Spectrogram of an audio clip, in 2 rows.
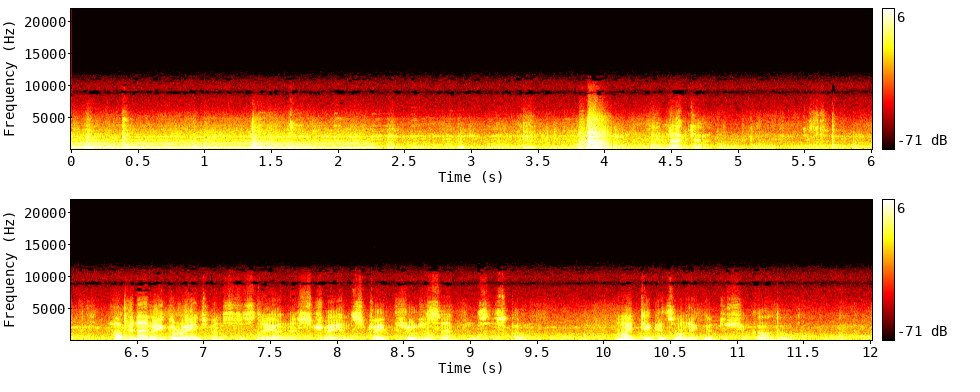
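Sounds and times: train horn chord: 0:00.0 - 0:02.4
train wheels clacking on rail joints: 0:00.0 - 0:12.0.

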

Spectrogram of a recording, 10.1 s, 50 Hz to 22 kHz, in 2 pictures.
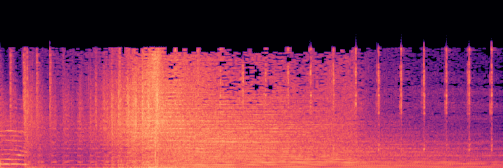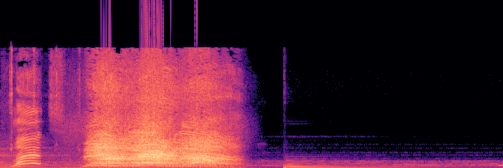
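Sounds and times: group of young people shouting: 0:05.8 - 0:07.5.

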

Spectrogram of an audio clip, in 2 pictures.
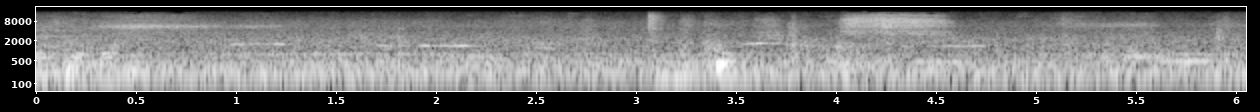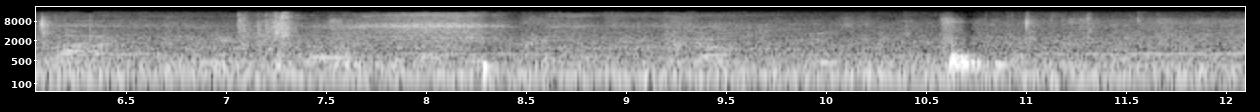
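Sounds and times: airliner cabin hum: 0:00.0 - 0:12.0
faint voices: 0:00.0 - 0:12.0.

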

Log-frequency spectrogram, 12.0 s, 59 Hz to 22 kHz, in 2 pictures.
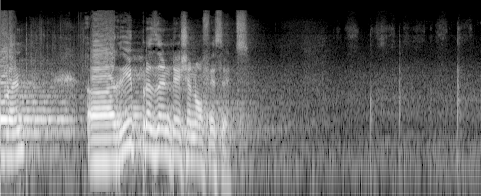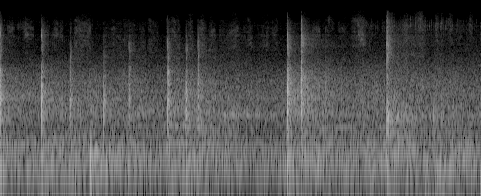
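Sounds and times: chalk tapping and scratching on board: 0:03.8 - 0:12.0.

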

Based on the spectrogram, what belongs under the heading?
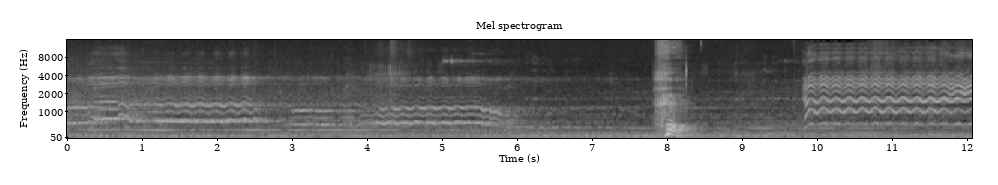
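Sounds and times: soft instrumental backing: 0:03.0 - 0:09.8
short loud laugh: 0:07.8 - 0:08.5
man singing with vibrato: 0:09.8 - 0:12.0.

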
